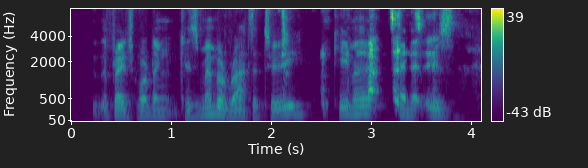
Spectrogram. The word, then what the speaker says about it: Ratatouille: Every poster you see for Ratatouille is phonetically spells out rat-a-2-e. And because it says Ratatouille at the top in French, but it's got rat-a-2-e at the bottom there, so you could pronounce it.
